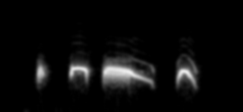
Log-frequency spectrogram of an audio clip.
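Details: One complete spotted dove phrase in the wild style with one 'kuk': clipped opening note, flat hoot, long rolling coo sliding downward, then a short arched coo, close and clean.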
